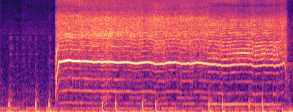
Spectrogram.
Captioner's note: anxious music; drill whirring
